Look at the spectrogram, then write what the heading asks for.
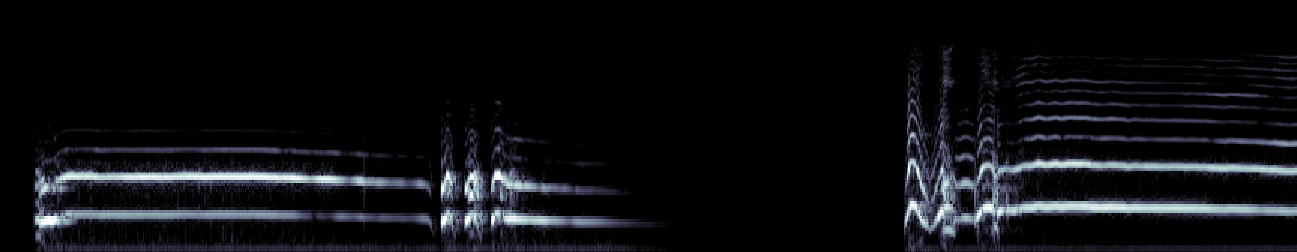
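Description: A wolf gives long, steady, tonal howls, each broken by brief wavering yips.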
